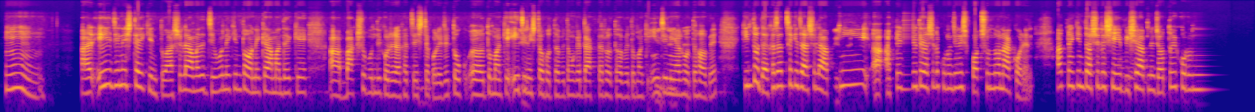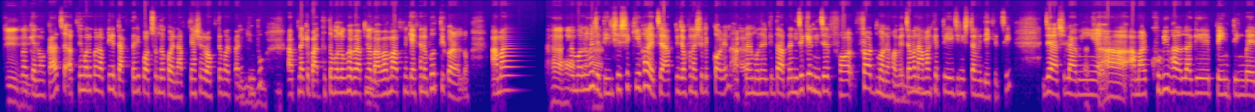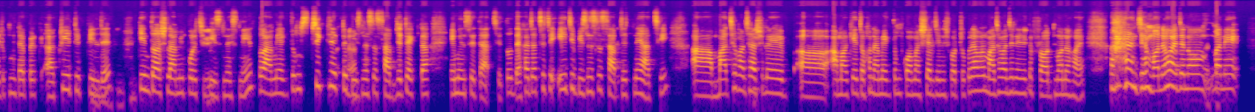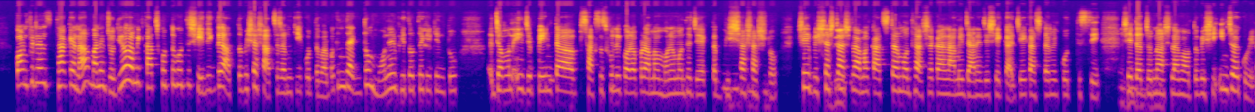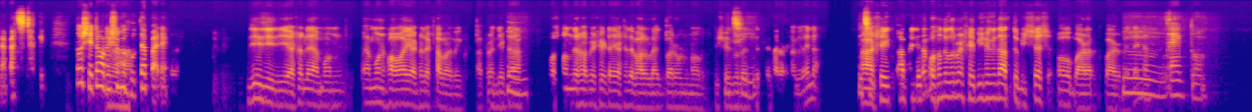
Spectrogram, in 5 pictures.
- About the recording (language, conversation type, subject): Bengali, unstructured, নিজের প্রতি বিশ্বাস কীভাবে বাড়ানো যায়?
- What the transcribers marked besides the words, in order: static; distorted speech; other background noise; mechanical hum; unintelligible speech; chuckle; unintelligible speech; chuckle; unintelligible speech; in English: "successfully"; laughing while speaking: "কাজটাকে"; unintelligible speech; tapping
